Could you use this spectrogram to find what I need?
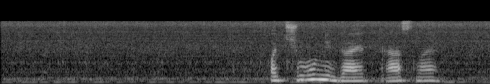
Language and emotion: Russian, neutral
